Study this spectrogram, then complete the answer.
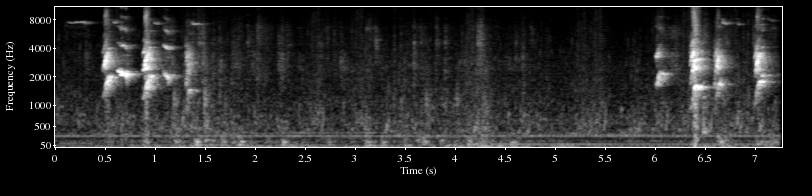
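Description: Puppies at dinner time let out bursts of high, squeaky yips and barks, two clusters a few seconds apart, fairly close with quiet in between.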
